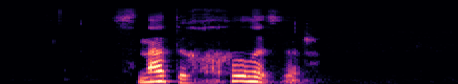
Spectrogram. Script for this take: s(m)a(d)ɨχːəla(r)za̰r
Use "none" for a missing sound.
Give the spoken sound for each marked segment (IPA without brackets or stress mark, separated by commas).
n, d, none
